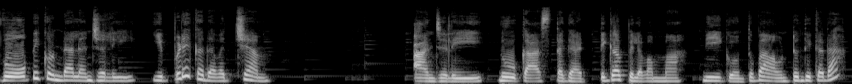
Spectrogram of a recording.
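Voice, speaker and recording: A woman voicing a firm, sensible middle-aged mother-in-law in an animated story, commanding in tone. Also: lowish voice, measured pace, dry recording, faint music behind, close to an everyday voice.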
